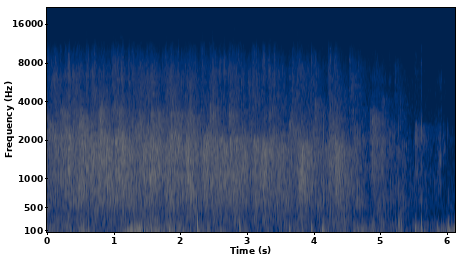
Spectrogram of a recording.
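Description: Congregation applauding, starting at once and dying away over the last second or so.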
